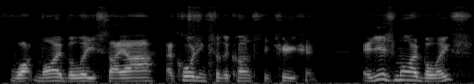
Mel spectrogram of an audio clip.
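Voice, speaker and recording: With an Australian accent, a man talks at a moderate pace, his fairly high pitch held to fairly even intonation. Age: 70s. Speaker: constitutional activist. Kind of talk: video monologue.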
